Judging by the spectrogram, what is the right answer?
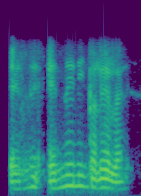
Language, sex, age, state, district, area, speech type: Malayalam, male, 18-30, Kerala, Idukki, rural, conversation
